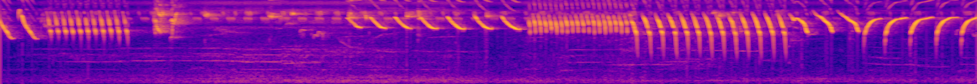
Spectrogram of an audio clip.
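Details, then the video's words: Canary of the kenari pocong type singing a long rolling song, played as a tutor recording to prompt lazy canaries to sing: rapid high trills of fast repeated notes, sweeping chirps and buzzy rolls in dense bursts, with no other sounds. "suara kenari pocong ngerol panjang"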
